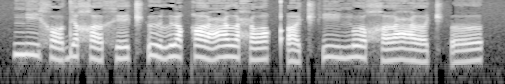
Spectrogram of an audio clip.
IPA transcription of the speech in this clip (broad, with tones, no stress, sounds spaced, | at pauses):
ŋ i˥˧ x ɔ˧˩˧ d ɪ˥˩ χ ʌ˧˩˧ x ɪ˨˦ t͡ʃʼ ɯ˥˩ l ɯ˥˩ q ʌ˥˩ ʕ ɤ˥˧ ħ ɔ˨˦ qʼ ə˧˩˧ t͡ʃʼ i˥˧ ŋ o˥˧ χ ʌ˨˦ ʕ ʌ˧˩˧ t͡ʃʼ ɤ˨˦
